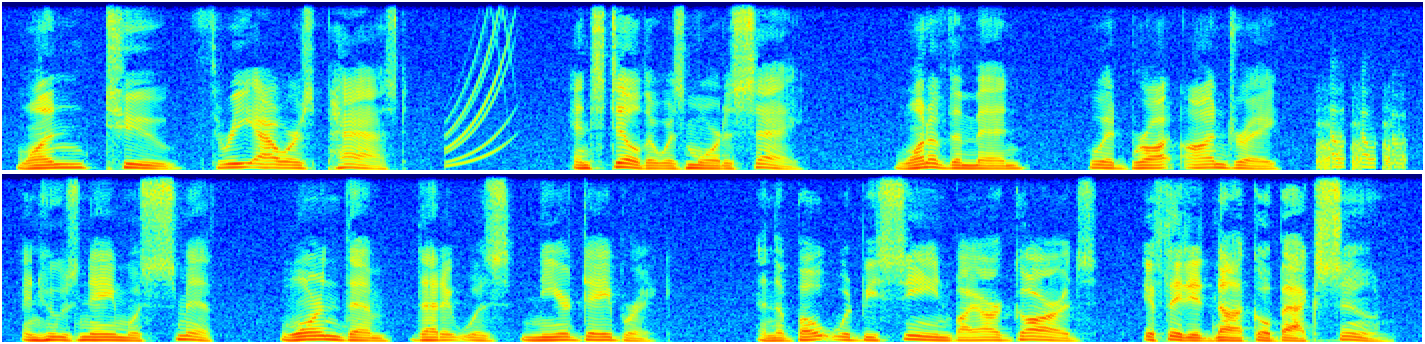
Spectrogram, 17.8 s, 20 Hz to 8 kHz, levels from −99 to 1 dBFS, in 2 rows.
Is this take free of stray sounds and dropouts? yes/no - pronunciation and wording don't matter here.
no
